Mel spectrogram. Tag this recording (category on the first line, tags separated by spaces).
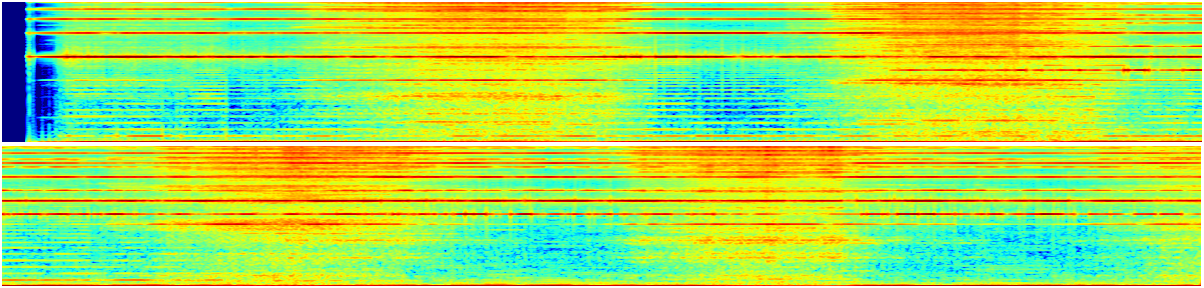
Soundscapes > Synthetic / Artificial
electronic experimental free glitch granulator noise packs sample samples sfx sound-effects soundscapes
